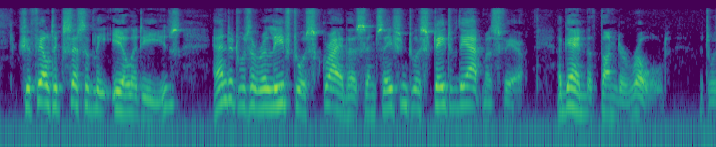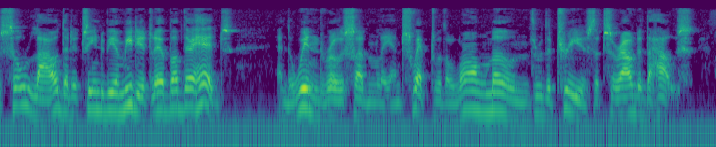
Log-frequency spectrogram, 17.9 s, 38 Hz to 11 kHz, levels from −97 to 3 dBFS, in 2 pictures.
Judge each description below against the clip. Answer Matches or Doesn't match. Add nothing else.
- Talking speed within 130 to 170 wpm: Doesn't match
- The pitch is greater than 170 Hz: Doesn't match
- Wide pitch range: Matches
